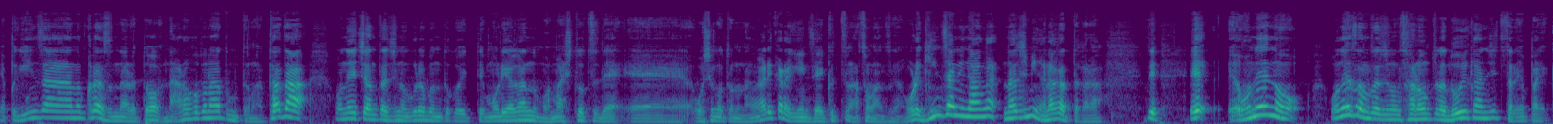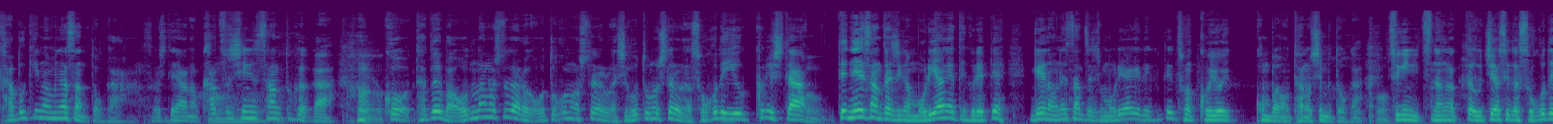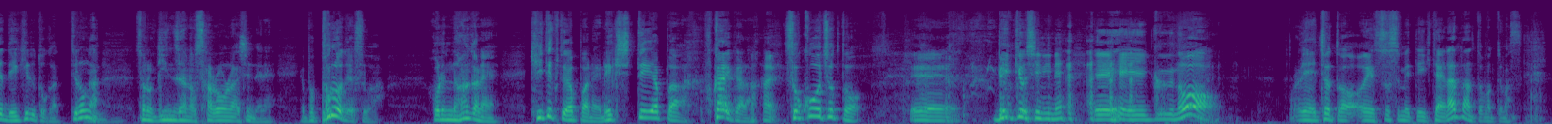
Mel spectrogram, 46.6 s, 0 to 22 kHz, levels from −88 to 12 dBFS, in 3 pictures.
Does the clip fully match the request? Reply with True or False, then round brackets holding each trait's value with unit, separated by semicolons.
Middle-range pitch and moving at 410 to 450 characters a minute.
True (145 Hz; 440 characters per minute)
